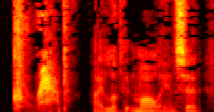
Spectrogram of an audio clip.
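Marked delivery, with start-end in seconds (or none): none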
